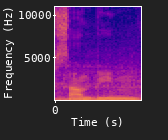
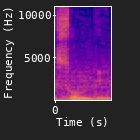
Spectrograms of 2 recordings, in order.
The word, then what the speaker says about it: Sunbeam: stronę ah ch co do wymowy Anglicy mówią zarówno SIM jak i sunim w zależności od tego czy jesteśmy na północy Czy na południu kraju wszystkiego dobrego razu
